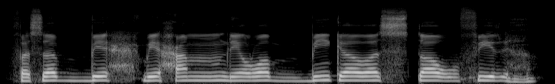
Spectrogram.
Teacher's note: فَسَبِّحْ بِحَمْدِ رَبِّكَ وَاسْتَغْفِرْهُ إِنَّهُ كَانَ تَوَّابًا، یہاں ایسے بھی پڑھ سکتے ہیں، فَسَبِّحْ بِحَمْدِ رَبِّكَ وَاسْتَغْفِرْهُ، اگر یہاں پر وقف کریں گے تو ہا کی حرکت گر جائے گی اور ہا ساکن ہو جائے گی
